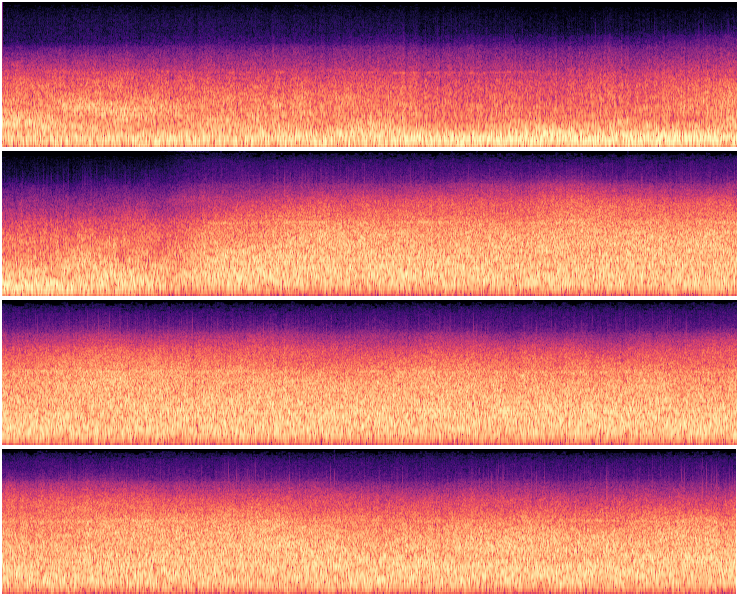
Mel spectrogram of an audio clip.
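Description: A jet engine roars loudly and steadily as a jump jet hovers close by.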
